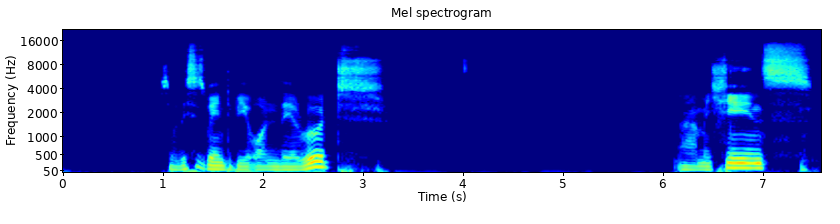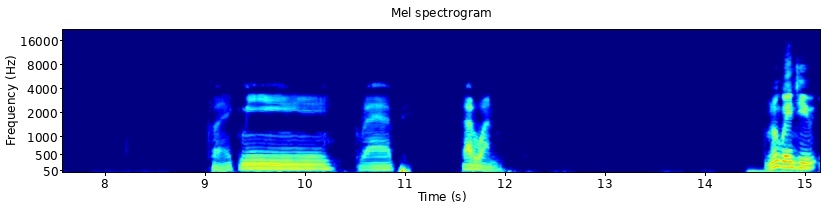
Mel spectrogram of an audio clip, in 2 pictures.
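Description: A man talks calmly into a close microphone, in short bursts with pauses.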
